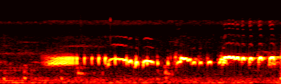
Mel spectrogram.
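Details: Local zebra dove with a loud voice, offered as a lure call: a fast pulsed coo trill running steadily over a hissy, noisy background, rising slightly at the end.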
